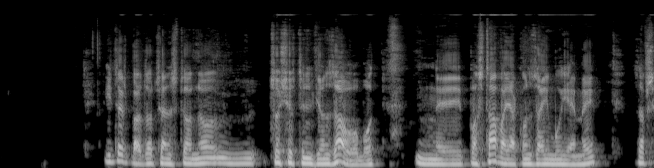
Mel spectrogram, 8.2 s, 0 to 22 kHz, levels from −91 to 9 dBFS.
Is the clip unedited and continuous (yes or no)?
yes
